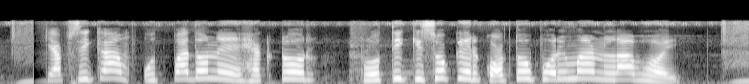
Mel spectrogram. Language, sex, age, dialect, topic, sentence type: Bengali, male, <18, Jharkhandi, agriculture, question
